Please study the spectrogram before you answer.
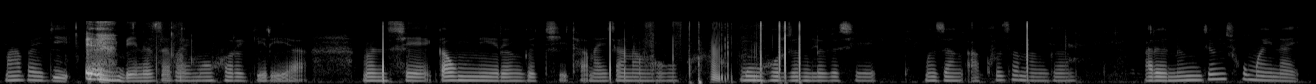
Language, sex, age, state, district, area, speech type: Bodo, female, 45-60, Assam, Udalguri, rural, spontaneous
